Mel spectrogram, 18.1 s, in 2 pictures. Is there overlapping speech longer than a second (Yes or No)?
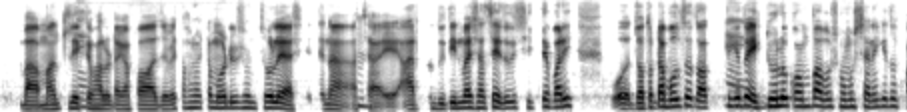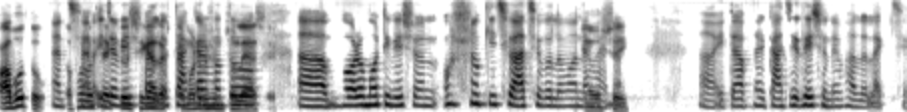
Yes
